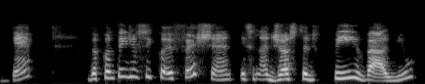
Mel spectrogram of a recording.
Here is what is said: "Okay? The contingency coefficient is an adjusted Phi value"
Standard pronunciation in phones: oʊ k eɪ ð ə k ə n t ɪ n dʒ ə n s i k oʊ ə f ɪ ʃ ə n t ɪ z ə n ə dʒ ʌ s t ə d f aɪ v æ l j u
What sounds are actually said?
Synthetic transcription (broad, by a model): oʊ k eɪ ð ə k ə n t ɪ n dʒ ə n s i k oʊ ə f ɪ ʃ ə n t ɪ s ə n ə dʒ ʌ s t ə d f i v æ l j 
